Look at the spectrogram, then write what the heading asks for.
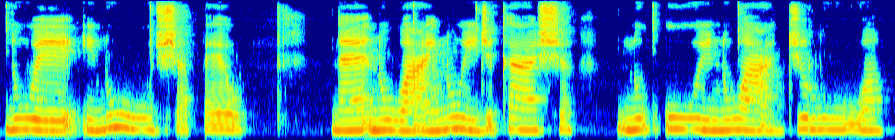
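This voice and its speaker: Patient teacher woman with a gravelly edge. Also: fairly high pitch, dull audio, slight background noise. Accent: Brazilian Portuguese. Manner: patient, spells out syllables slowly, frequent "né?" and "tá?". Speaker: primary school teacher. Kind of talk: recorded class explaining worksheet activities.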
